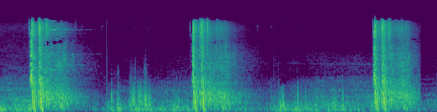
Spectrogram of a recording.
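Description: Kalashnikov-pattern rifle fired in three short strings of rapid shots, about two and a half seconds apart, each followed by a brief echo.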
